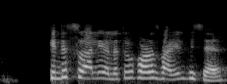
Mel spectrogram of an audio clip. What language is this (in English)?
Assamese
